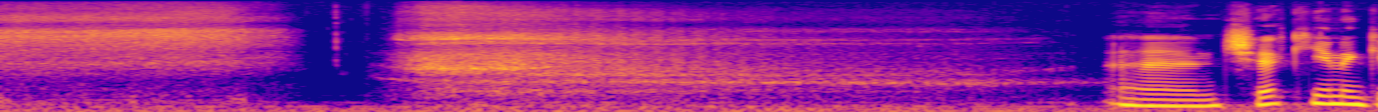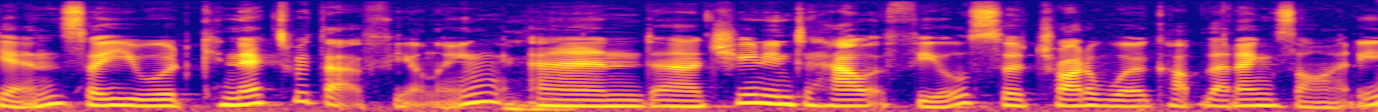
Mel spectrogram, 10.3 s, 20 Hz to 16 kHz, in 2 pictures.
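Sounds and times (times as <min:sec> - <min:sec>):
deep breath in and out during an EFT tapping session: 0:00.0 - 0:04.2
speech: 0:04.2 - 0:10.3.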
